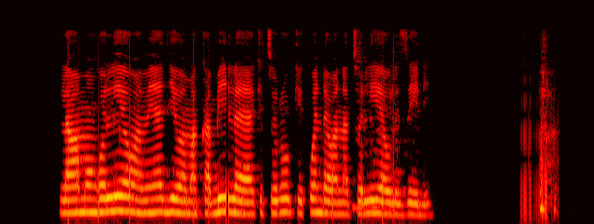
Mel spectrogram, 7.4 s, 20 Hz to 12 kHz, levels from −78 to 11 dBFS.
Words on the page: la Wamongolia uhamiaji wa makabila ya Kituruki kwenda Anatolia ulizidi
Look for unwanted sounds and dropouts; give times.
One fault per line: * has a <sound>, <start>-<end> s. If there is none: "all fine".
* has a dropout, 2.8-2.9 s
* has a cough, 6.5-7.0 s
